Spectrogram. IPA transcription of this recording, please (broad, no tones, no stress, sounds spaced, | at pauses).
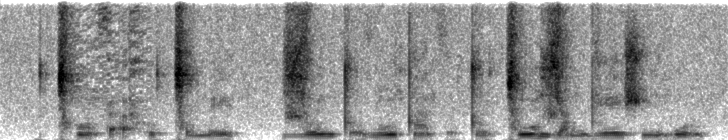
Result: ǀʰ õ θ a̰ h u ǀ ɵ m e | ʑ ɵː n t o̰ ð ũ t ã θ o̰ t ɵː ǀ ũ ʑ a n d eː ʃ n ḭ w u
